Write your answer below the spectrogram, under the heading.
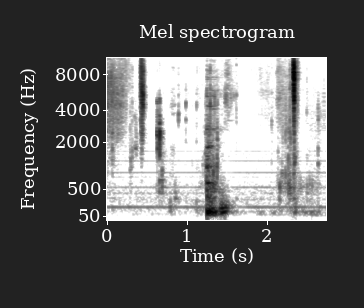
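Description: Someone takes a quick sip of water: a few soft wet mouth clicks, then a muffled gulp and swallow, all fairly quiet with no talking.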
